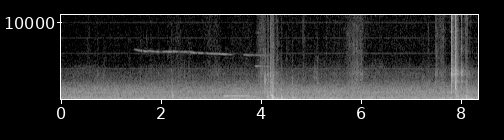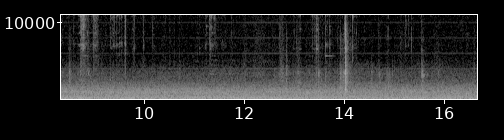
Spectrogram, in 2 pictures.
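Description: Steady city street background noise, with two short knocks or clanks, one about four seconds in and a louder one about eight seconds in, and a small click near the end.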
